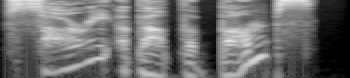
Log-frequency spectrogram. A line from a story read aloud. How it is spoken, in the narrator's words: Carson whispered to Zach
